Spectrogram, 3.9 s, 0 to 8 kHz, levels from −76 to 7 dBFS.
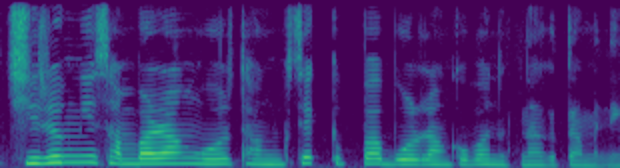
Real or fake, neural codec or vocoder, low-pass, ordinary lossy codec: real; none; none; none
